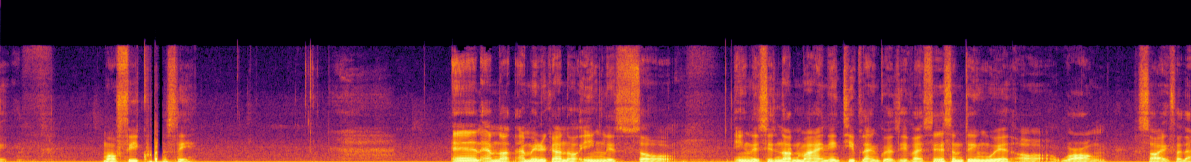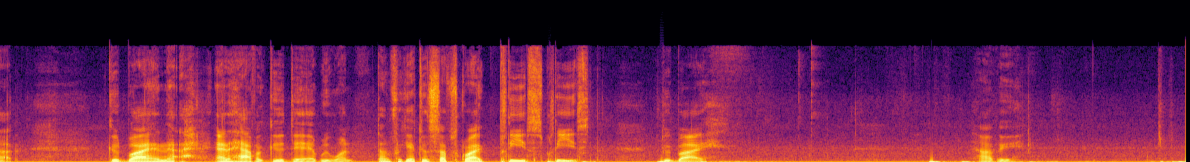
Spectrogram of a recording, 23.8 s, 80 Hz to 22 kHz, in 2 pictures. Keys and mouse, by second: 19.9-20.9 drag, 23.6 alt+-.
